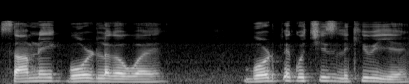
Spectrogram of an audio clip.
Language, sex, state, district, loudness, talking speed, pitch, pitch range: Hindi, male, Arunachal Pradesh, Lower Dibang Valley, -16 LUFS, 190 wpm, 145 Hz, 130-160 Hz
